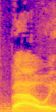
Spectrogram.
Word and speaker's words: Bowie: other day my God that's that's how they pronounce it in England is Boi they they were commenting on his death and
